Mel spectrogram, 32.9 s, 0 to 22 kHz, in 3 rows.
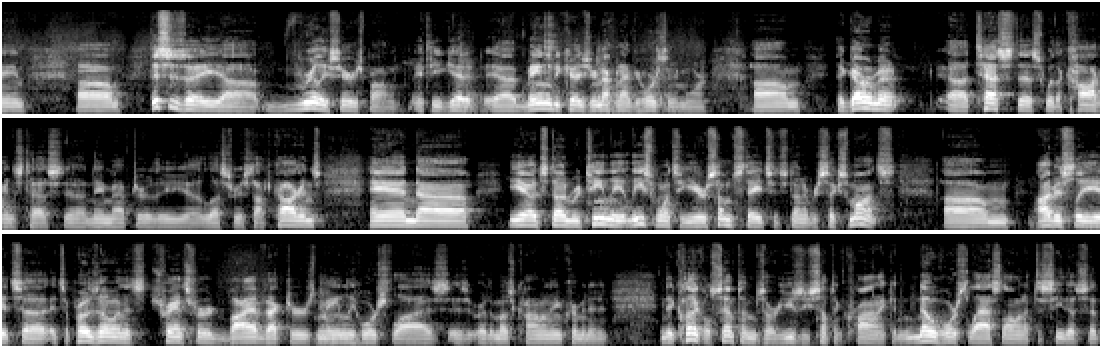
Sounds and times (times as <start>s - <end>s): Speech: 0.0s - 32.9s.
